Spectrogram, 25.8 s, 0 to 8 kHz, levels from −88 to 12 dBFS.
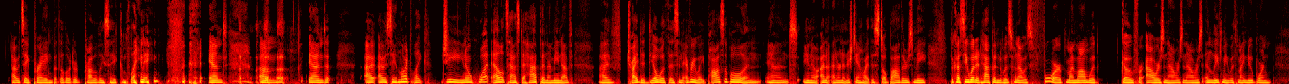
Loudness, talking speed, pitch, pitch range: -25 LUFS, 190 wpm, 170 Hz, 160-190 Hz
